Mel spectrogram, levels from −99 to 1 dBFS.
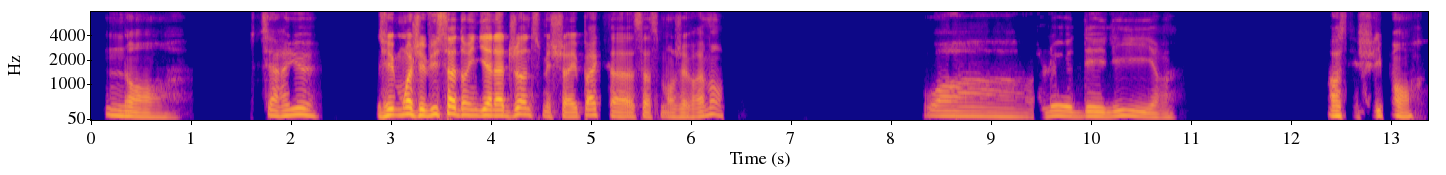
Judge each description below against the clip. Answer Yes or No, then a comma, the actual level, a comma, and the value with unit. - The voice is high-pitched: No, low, 130 Hz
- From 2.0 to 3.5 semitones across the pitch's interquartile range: No, average, 4.6 semitones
